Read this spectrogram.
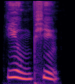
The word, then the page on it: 应聘: yìng pìn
